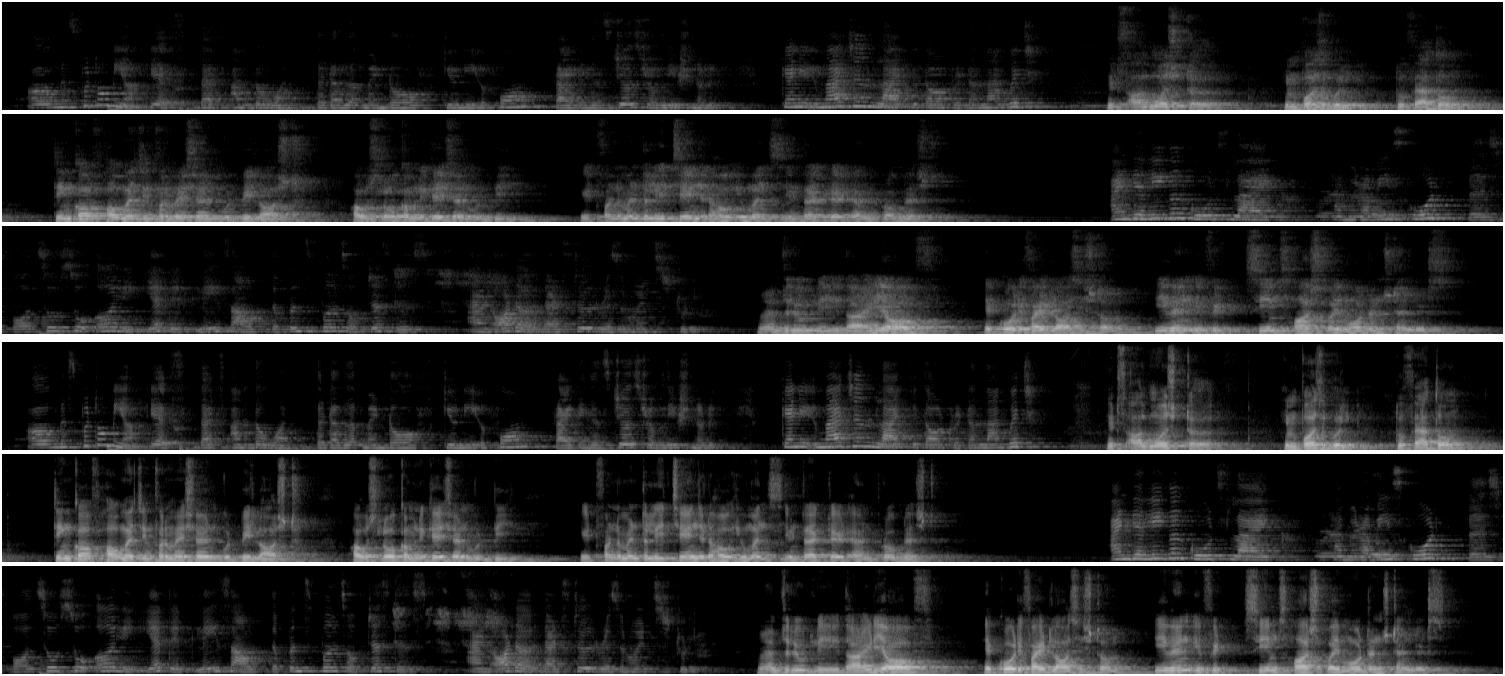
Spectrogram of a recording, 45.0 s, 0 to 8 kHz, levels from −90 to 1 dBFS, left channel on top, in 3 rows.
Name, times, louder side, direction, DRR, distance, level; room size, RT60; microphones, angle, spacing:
voice 1, 0.2-7.1 7.4-7.5 7.8-10.3 26.1-27.9 28.3-29.4 29.7-34.2 34.7-37.0, right 2 dB, 25° right, 6 dB, 0.6 m, -50 dB
voice 2, 11.0-12.2 12.8-13.6 13.9-14.6 15.5-18.0 18.5-20.2 20.8-24.2 28.2-28.9 37.6-39.3 39.8-44.4, right 4 dB, 75° right, 8 dB, 0.6 m, -32 dB
6.9 x 5.6 x 3.5 m, 1.4 s
head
